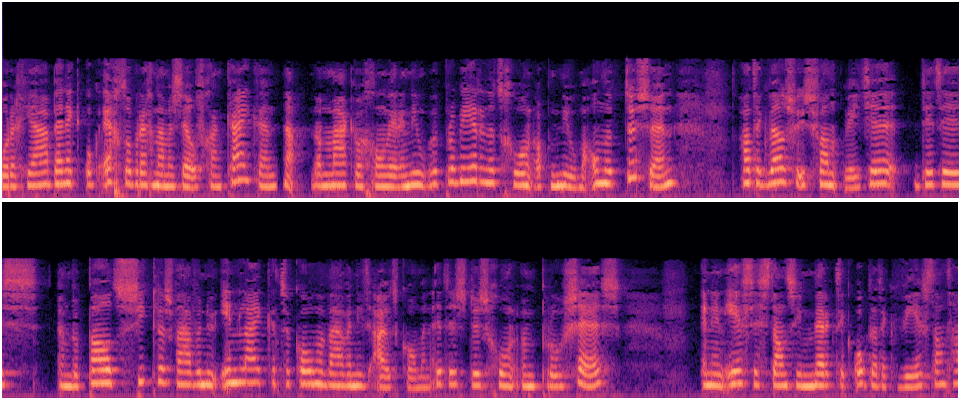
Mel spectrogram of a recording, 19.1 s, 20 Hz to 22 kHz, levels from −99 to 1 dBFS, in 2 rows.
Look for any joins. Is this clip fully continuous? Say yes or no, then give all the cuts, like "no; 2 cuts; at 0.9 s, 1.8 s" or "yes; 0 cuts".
no; 3 cuts; at 2.7 s, 8.4 s, 13.9 s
